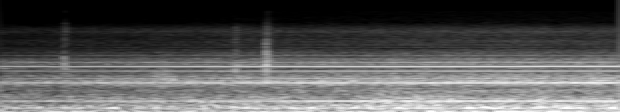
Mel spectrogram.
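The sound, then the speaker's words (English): Aircraft engines idle after engine start in a steady drone, a continuous low rumble layered with several sustained whining tones, holding even throughout with no voices. “All engines are idle, engine start checklist complete.”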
